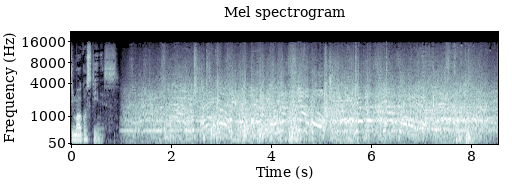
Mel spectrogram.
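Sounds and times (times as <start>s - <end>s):
dense crowd yelling at a street protest: 1.0s - 8.5s
protester shouting at a street protest: 1.0s - 8.5s
scattered thuds and bangs: 1.7s - 8.5s.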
